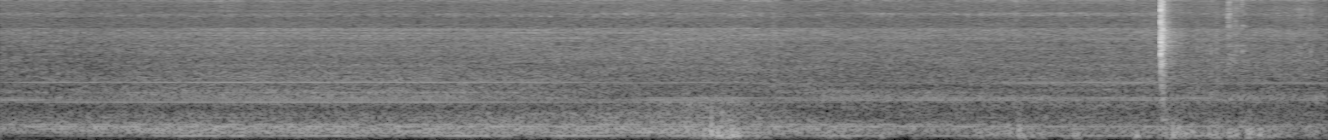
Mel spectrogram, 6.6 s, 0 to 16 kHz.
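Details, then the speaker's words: 2009 Haier window air conditioner with Rechi Precision rotary compressor, restarted after a month or more idle, line starting to freeze up as it always does: steady low hum, even fan rush, one brief bump, no rattle; compressor running normally and cooling. "Starting to get cold. Compressor calm down. So yep, it's running. Nice sounding compressor."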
